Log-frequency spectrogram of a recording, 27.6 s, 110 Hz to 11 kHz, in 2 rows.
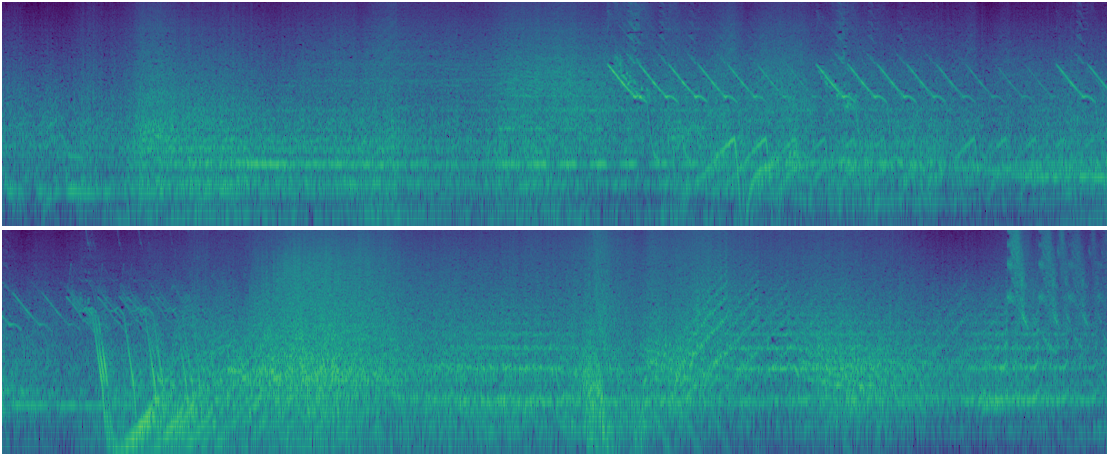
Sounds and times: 5.9s drone 19.5s

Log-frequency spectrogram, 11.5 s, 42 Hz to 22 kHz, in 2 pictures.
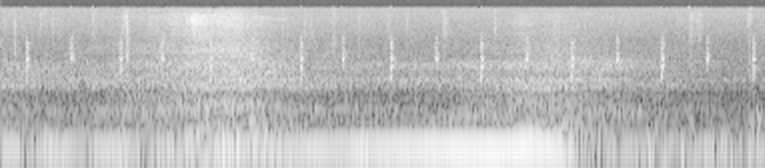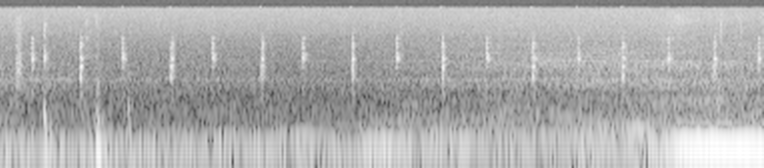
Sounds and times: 0.0s passing by cars 11.4s

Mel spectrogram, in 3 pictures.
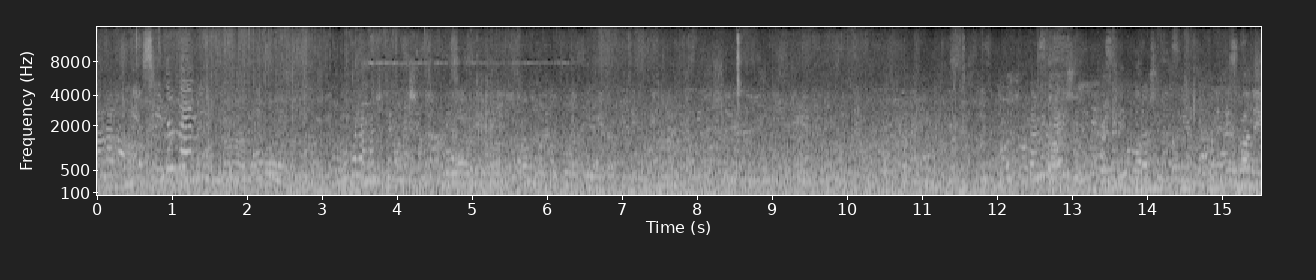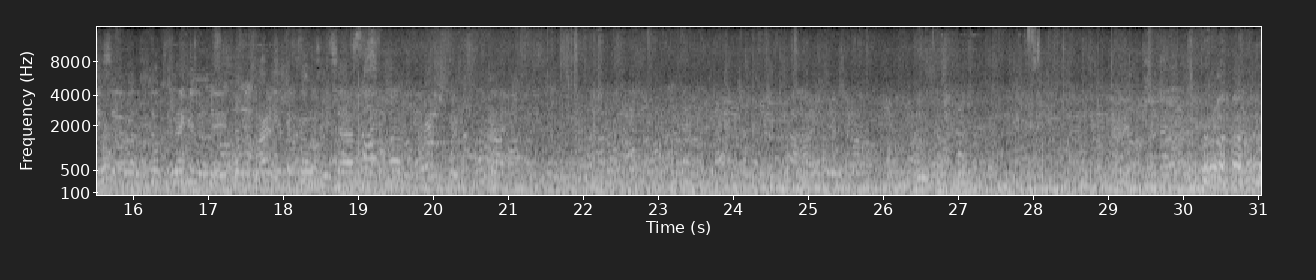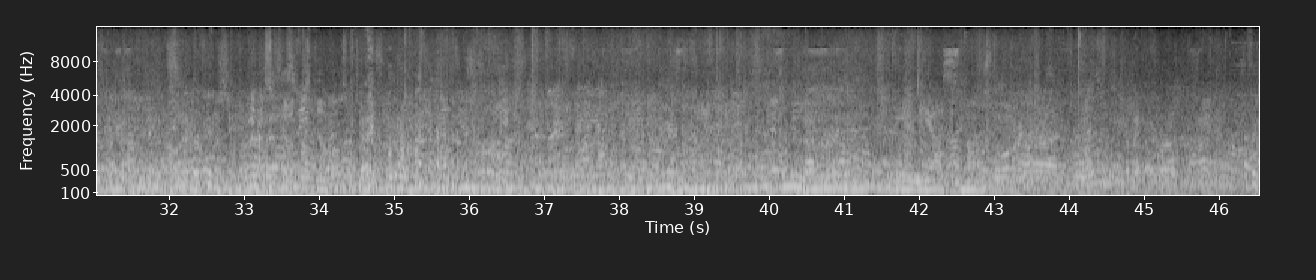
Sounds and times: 0.0s crowd sounds 46.5s

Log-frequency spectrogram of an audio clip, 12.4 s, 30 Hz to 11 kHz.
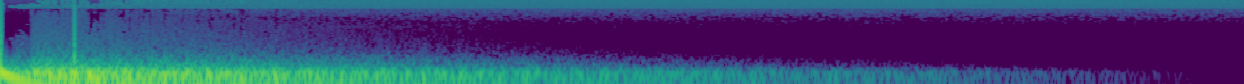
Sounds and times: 0.0s Bass Boom 6.0s

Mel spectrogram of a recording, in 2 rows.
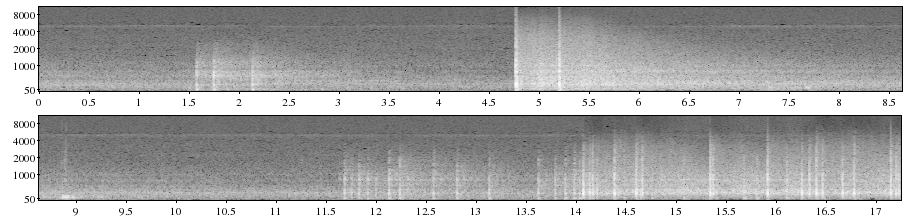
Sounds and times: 1.4s fireworks and finale 3.3s
4.7s fireworks and finale 9.9s
11.6s fireworks and finale 17.2s

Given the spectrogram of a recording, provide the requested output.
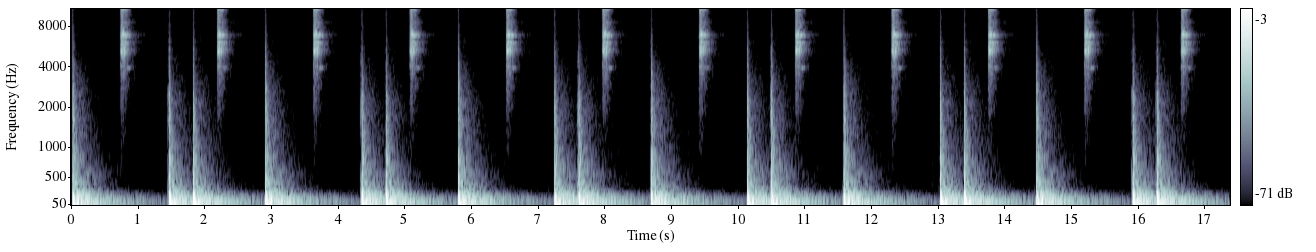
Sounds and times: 0.0s Kick 0.3s
0.6s Tambourine 17.1s
2.9s Kick 3.2s
8.7s Kick 9.0s

